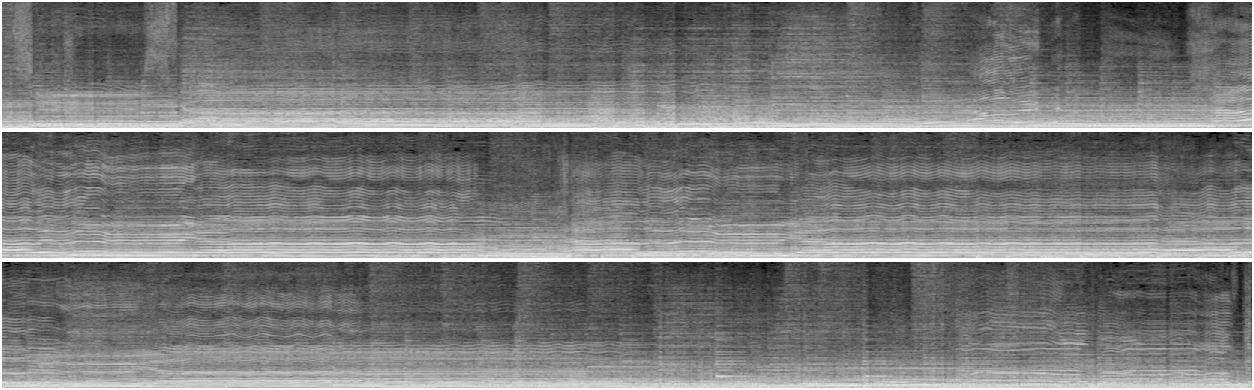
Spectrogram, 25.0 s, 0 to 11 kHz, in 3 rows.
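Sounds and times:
gospel band playing: 0.0 - 25.0
singers holding notes with vibrato: 0.0 - 25.0.

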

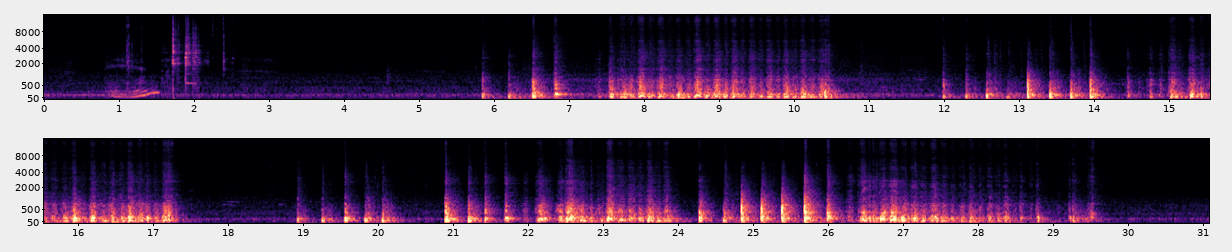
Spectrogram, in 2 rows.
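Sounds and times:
hand saw cutting drywall: 7.5 - 10.6, 14.4 - 17.4, 21.3 - 24.0, 25.8 - 29.7.

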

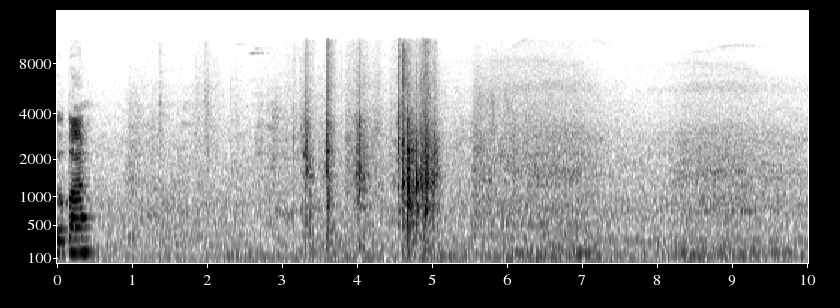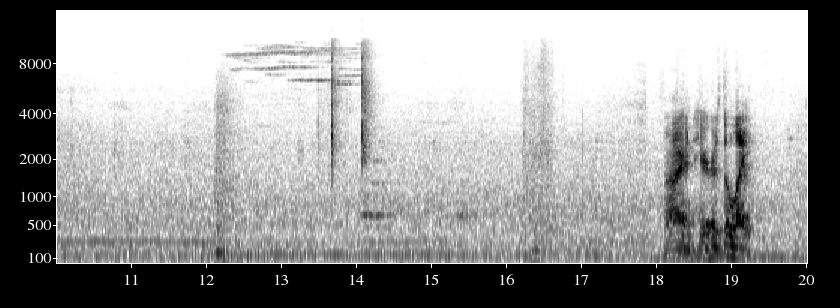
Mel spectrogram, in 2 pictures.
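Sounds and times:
packaging rustling: 3.0 - 5.2.

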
